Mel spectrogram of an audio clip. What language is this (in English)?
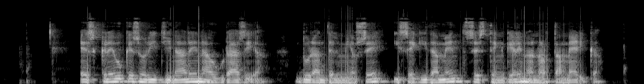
Catalan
